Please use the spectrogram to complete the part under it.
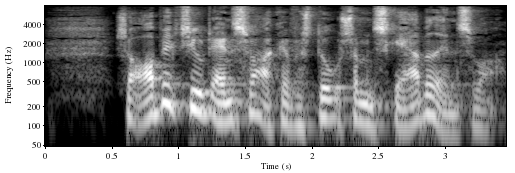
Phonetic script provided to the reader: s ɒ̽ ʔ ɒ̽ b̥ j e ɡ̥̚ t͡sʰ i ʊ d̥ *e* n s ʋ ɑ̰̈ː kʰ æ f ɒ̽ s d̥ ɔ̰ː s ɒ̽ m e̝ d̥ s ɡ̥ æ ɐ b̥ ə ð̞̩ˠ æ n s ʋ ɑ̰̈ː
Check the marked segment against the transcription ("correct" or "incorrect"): incorrect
